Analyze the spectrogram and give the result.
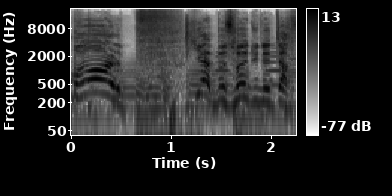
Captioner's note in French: Pfft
